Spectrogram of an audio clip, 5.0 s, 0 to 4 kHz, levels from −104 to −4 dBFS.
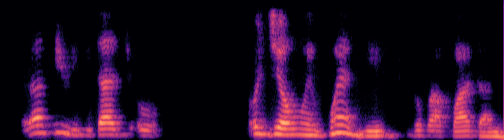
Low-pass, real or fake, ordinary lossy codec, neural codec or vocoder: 3.6 kHz; fake; none; codec, 24 kHz, 0.9 kbps, DualCodec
